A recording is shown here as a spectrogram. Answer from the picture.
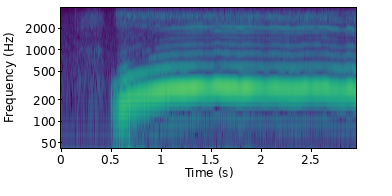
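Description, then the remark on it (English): A voice imitates a mosquito sounding like an airplane with a loud, sustained droning hum that swoops slightly upward at the start, then holds a steady buzzing pitch for about two and a half seconds. “He's just imitating an airplane.”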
